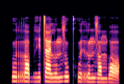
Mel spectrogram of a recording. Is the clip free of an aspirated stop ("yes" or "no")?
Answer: no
